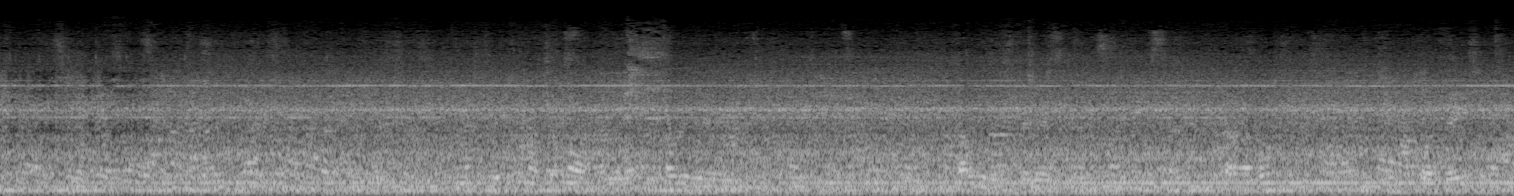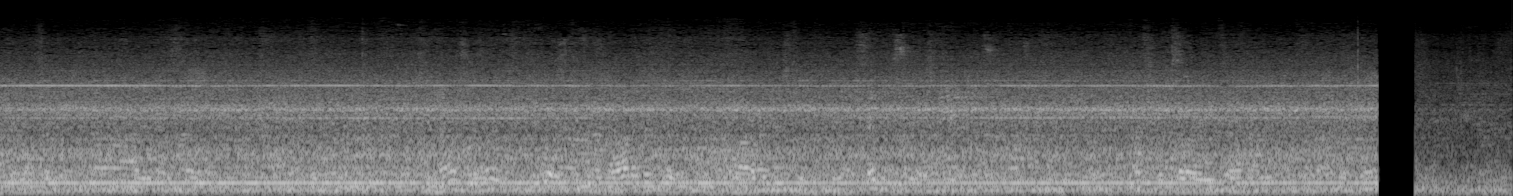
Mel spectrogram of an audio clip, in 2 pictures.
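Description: A jet engine hums and whines steadily nearby.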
